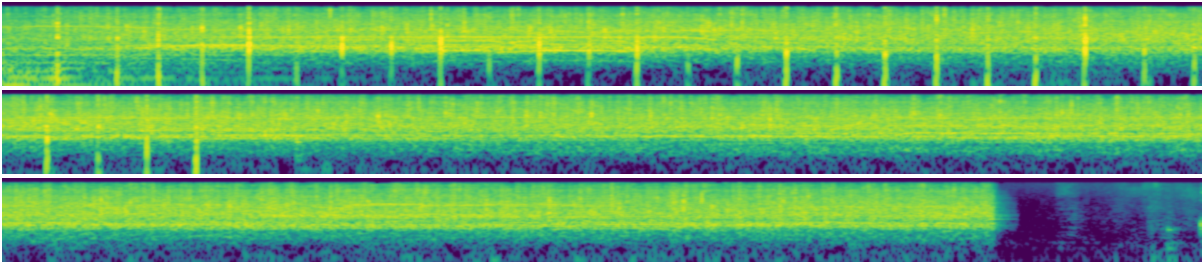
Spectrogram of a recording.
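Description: A concert audience applauding at the end of a vocal performance, with a run of sharp, close hand claps over it for the first seven seconds or so. The applause cuts off abruptly about a second before the end.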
